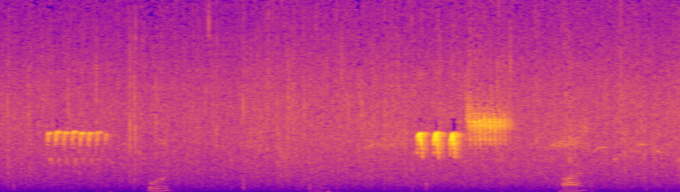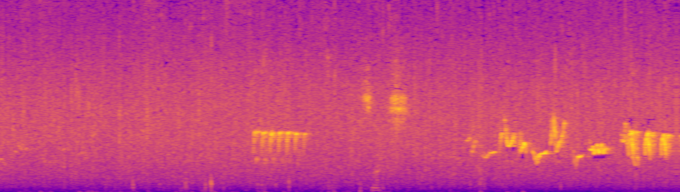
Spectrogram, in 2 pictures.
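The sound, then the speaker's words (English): Warbling Vireo song at Kinney Creek in hard rain: a few short, high warbled phrases rise above a steady, loud hiss of rainfall, with scattered drips and patters between them. “Eight, Warbling Vireo.”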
